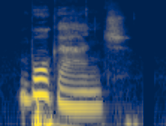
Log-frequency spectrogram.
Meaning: thistle
- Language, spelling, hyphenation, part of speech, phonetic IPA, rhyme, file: Hungarian, bogáncs, bo‧gáncs, noun, [ˈboɡaːnt͡ʃ], -aːnt͡ʃ, Hu-bogáncs.ogg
